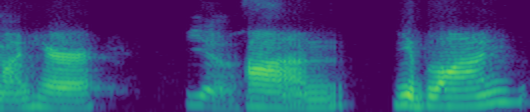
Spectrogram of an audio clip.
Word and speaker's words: Jablon: on here yes um yublon is that how you pronounced here okay so i would check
